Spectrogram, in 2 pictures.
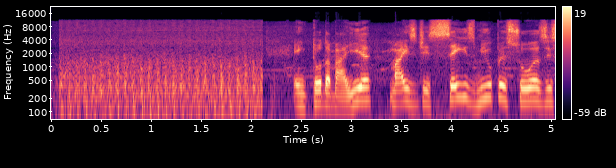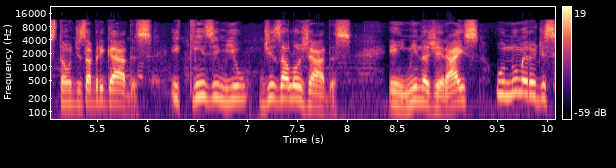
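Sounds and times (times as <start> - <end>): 
military police helicopter rotor thumping: 0.0 - 2.1
speech: 2.4 - 10.0.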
